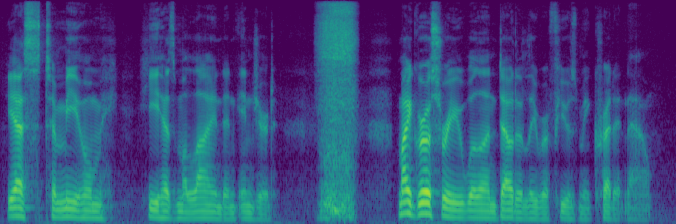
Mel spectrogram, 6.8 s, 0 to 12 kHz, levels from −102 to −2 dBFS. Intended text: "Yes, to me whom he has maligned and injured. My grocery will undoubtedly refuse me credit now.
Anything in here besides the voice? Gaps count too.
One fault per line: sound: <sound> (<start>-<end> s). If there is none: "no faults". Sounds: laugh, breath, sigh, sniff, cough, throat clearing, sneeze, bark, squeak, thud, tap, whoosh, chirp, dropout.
sound: sniff (3.1-3.6 s)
